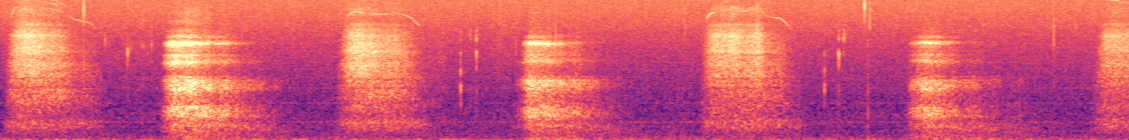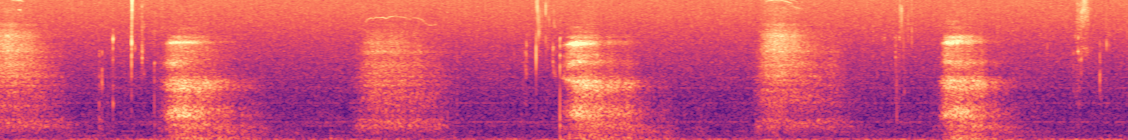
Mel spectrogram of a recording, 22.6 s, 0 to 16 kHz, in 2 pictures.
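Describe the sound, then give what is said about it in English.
Six slow, deep breaths, each drawn in through the nose and let out through the mouth, make twelve soft, airy swells in an even rhythm, heard alone and fairly quiet. “Whatever you are doing right now, take 6 deep breaths with me, in through your nose and out through your mouth.”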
